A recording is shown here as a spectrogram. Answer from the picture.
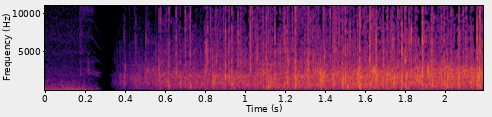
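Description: Audience applauding, starting abruptly after a brief dead gap and swelling over about a second into steady clapping.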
